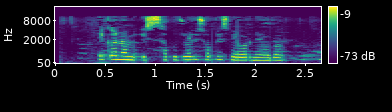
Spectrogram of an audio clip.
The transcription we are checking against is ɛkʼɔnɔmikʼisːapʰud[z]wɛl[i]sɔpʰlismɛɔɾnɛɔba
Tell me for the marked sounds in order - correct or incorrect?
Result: correct, correct

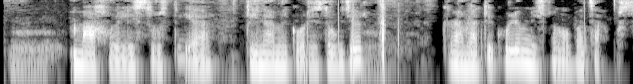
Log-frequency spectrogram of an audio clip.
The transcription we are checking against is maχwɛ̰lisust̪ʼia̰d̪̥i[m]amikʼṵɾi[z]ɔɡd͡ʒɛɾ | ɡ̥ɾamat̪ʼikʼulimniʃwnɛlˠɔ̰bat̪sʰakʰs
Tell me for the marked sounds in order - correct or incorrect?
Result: incorrect: n, correct

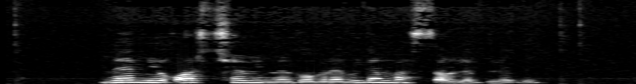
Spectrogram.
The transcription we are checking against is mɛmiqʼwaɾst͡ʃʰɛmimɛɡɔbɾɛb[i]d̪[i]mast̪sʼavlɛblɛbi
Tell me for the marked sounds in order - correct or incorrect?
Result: correct, incorrect: a

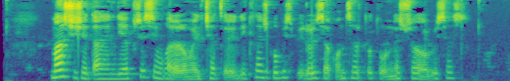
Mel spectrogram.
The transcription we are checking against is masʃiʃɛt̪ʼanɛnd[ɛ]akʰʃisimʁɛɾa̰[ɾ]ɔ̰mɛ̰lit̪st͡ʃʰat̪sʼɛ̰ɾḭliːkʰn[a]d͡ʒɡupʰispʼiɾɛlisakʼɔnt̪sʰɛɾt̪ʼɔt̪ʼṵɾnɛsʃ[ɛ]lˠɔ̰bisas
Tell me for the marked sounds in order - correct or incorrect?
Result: incorrect: i, correct, correct, correct

